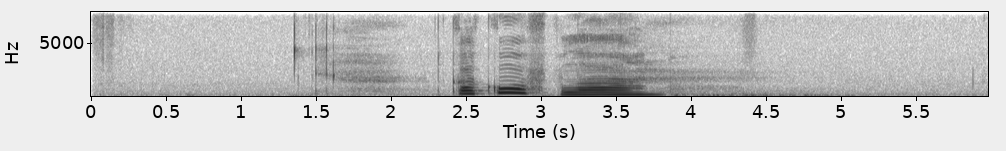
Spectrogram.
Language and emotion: Russian, sad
